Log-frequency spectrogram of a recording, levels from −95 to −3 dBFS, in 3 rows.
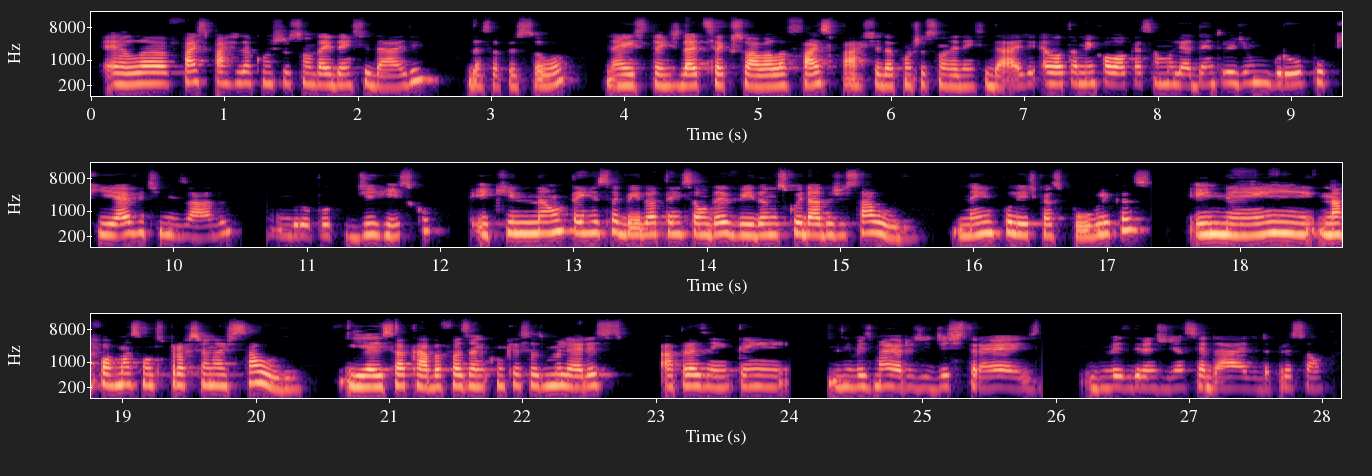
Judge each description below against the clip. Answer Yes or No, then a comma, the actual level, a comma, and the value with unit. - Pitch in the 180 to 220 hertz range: No, high, 230 Hz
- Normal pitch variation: No, narrow, 2.2 semitones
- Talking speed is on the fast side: No, average, 165 wpm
